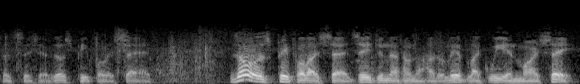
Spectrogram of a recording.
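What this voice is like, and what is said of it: Exaggerated fake French accent. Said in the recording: “You like my accent? ... That's a Indiana French.”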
